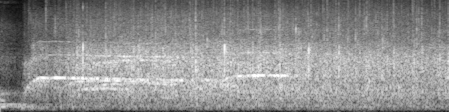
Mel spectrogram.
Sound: audience applauds

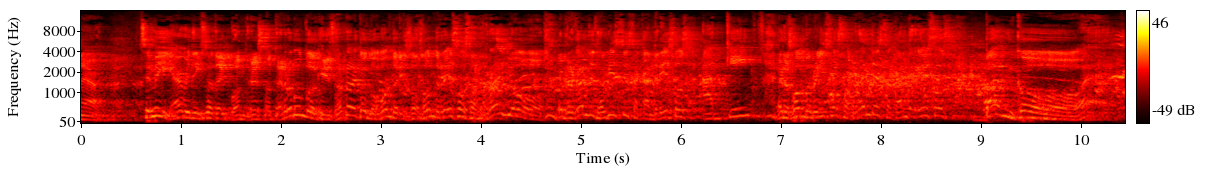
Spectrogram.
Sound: speaking Spanish

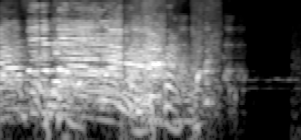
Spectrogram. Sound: kids laughing

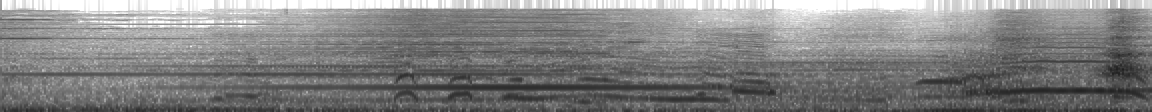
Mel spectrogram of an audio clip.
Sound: people crying out

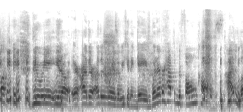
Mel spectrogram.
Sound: laughs

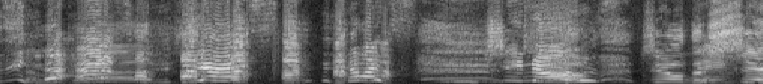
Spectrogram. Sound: laughs

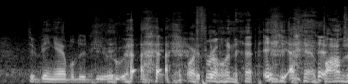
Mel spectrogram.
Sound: chuckles

